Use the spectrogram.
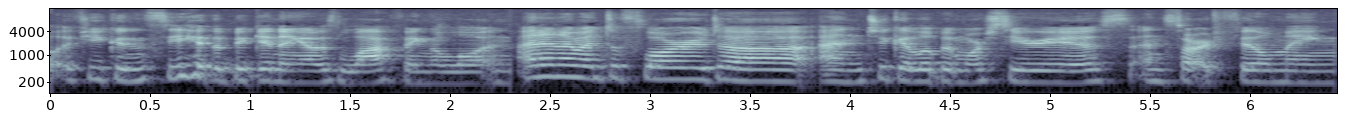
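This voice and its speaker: A young woman from Scotland with a Scottish accent, chatting casually to camera on her own channel, upbeat and quick to laugh. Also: mid-range voice, fairly bright tone. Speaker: YouTube vlogger.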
